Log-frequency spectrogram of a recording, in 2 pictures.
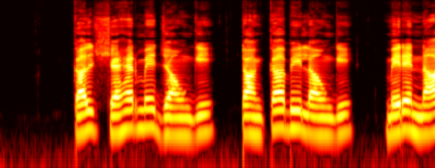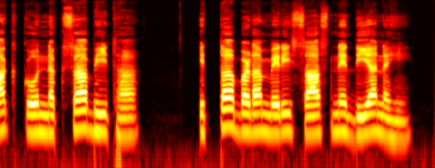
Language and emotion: Punjabi, neutral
